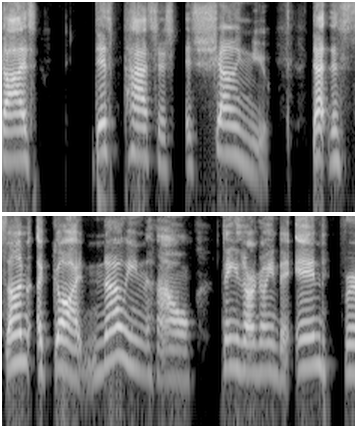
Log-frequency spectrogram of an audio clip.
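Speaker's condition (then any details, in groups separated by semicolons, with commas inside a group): Cerebral palsy; from birth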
